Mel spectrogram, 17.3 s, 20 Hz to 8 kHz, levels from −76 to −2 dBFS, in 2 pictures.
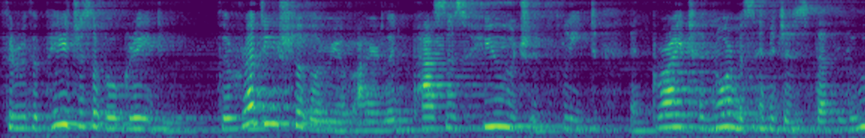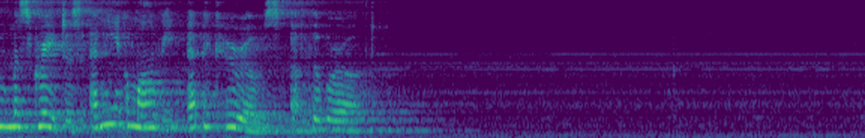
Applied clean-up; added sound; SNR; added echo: none; none; none; reverberation time 2.7 s.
